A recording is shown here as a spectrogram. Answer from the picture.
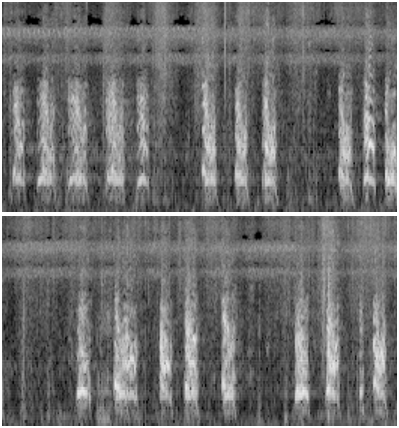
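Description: Dogs barking on the chase of a rabbit, short barks in runs of three to five at about two a second, with short pauses between the runs. The barking is the sign that they are on the rabbit's trail.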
